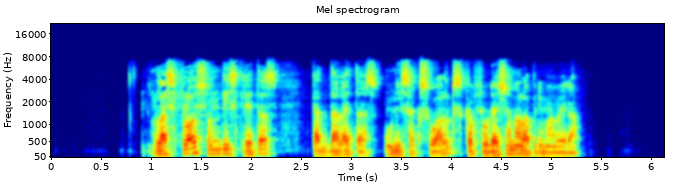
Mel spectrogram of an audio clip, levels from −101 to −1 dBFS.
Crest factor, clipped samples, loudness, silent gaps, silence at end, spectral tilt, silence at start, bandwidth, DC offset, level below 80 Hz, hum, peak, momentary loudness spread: 18 dB; under 0.1%; -20 LUFS; none; 0.85 s; -6 dB/octave; 1 s; 7.6 kHz; under 0.1%; -50 dBFS; none; -2 dBFS; 8 LU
